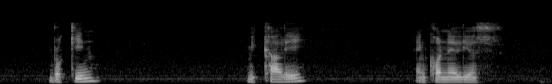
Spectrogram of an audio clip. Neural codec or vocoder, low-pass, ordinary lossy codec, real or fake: none; 7.2 kHz; none; real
